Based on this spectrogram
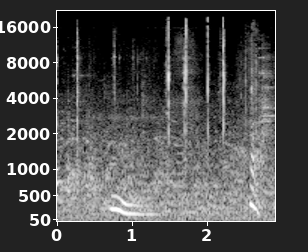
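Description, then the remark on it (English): Several small, crisp plastic clicks and snaps from a four-color pen being taken apart, irregularly spaced, with a brief voiced murmur early on. “What are you doing to it? I'm taking it apart.”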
